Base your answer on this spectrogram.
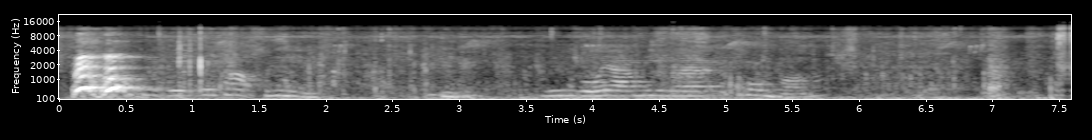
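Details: Stray dog mother on a farm in Cambodia, threatening to bite a boy feeding her puppy: a quick double bark, harsh and loud, then low human speech continuing.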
